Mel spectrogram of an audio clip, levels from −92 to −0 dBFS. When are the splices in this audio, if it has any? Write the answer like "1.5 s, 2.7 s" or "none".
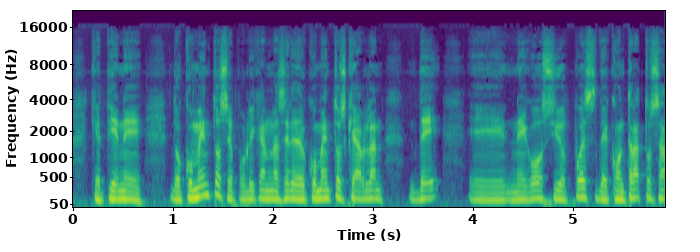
none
